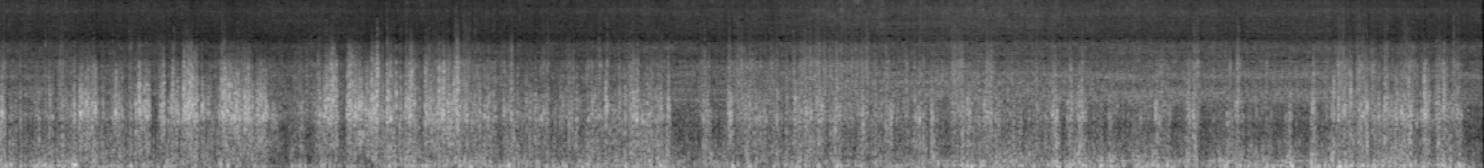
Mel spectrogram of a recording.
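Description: A vehicle drives steadily along a road.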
